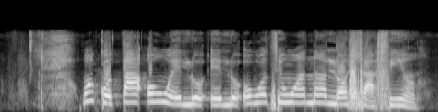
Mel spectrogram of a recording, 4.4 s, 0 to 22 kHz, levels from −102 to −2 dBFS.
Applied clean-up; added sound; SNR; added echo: none; none; none; none.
